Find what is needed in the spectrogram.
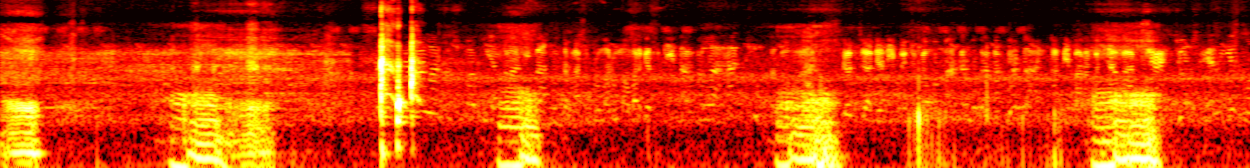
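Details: A sleeper snoring loudly with rumbling snores about every three to four seconds, a brief louder burst partway through, and faint room sounds behind; snoring.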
